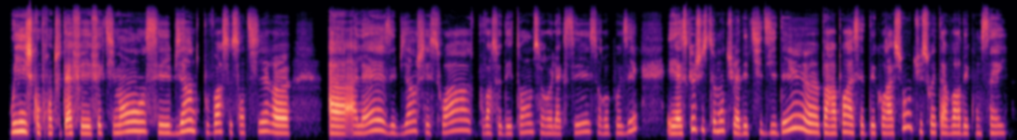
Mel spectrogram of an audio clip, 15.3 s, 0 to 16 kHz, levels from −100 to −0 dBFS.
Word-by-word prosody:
Oui, 235 +2 +6
je - - +10
comprends, 195 -1 -2
tout - - -4
à 185 +1 +7
fait. 190 -1 0
Effectivement, 215 +6 +1
c'est 205 -3 -1
bien 235 +8 +1
de 250 - -6
pouvoir 225 +3 -1
se 215 - -2
sentir, 235 +4 -3
heu, 195 -1 +8 0.6
à 185 -1 +8
à 195 - -1
l'aise 235 +3 0
et 195 - -6
bien 225 +8 -6
chez 215 -4 -5
soi, 250 +7 -3
pouvoir 195 0 -6
se - - -6
détendre, 205 +4 -8
se 210 - +4
relaxer, 190 +4 -7
se 225 -2 -7
reposer. 195 - -8 0.4
Et - - -1
est-ce 190 0 +4
que, 295 - -1
justement, 260 -3 0
tu 220 - -3
as 185 - +4
des 195 +1 -3
petites 190 +1 -4
idées, 255 - -1
heu, 220 -4 +3
par 205 -1 +1
rapport 190 +4 0
à 210 - +2
cette 200 -2 -5
décoration 195 - -1
ou - - -5
tu 275 -8 -9
souhaites 210 -1 -2
avoir 195 +1 0
des 190 -1 -6
conseils? 195 +1 -6
205 Hz, 195 wpm, -25 LUFS, 190-235 Hz, 0.6 s, je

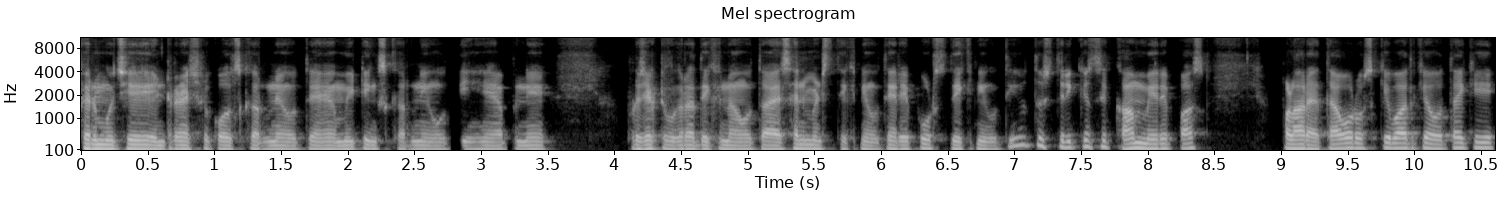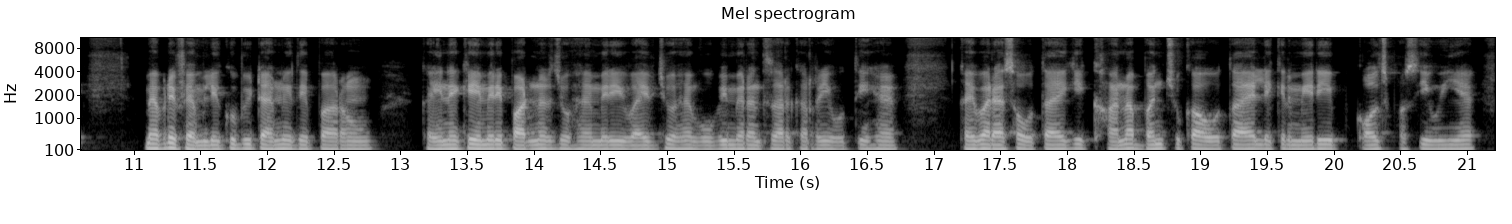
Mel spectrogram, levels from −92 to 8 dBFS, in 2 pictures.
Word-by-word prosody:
फिर 130 -2 +6
मुझे 125 0 +6
international 115 +1 +1
calls 115 -2 0
करने 110 -1 -1
होते 110 +2 -2
हैं, 110 0 +2
मीटिंग्स 115 0 +1
करनी 110 0 -2
होती 110 0 -4
हैं, 110 -1 0
अपने 110 +1 -1 0.7
प्रोजेक्ट 125 0 +1
वग़ैरह 115 +1 +1
देखना 115 0 0
होता 110 +1 0
है, - - +6
असाइनमेंट्स 120 +2 +1
देखने 110 0 -4
होते 105 +3 -1
हैं, - - +1
रिपोर्ट्स 125 +3 -2
देखनी 115 +1 -1
होती 110 - -6
हैं। 230 0 -5
तो 220 - -7
उस 205 +1 -4
तरीके 175 +2 -1
से 180 +1 -4
काम 135 +2 +4
मेरे 135 +1 +2
पास 140 +1 -2 0.5
पड़ा 130 -1 +6
रहता 120 +1 +2
है 135 - +4
और 145 0 +3
उसके 145 +2 -1
बाद 145 0 +3
क्या 145 -2 +1
होता 130 +4 0
है 150 - +1
कि 155 0 -1 0.5
मैं 135 - +6
अपने 145 +3 +5
फ़ैमिली 120 -2 +2
को 130 +2 -3
भी 130 +1 -2
टाइम 120 -2 +2
नहीं 125 -1 +1
दे 120 0 -1
पा 115 0 -1
रहा 115 0 -2
हूँ। 115 0 -3 0.4
कहीं 115 0 +1
न 125 0 +4
कहीं 130 0 +5
मेरे 125 0 +4
पार्टनर 115 +1 +3
जो 120 0 -3
हैं, 115 +1 -3
मेरी 120 0 +1
वाइफ़ 115 0 -1
जो 130 -3 -2
हैं 120 - -1
वो 115 0 -4
भी 120 +1 -1
मेरा 120 -1 0
इंतज़ार 115 +1 -2
कर 115 0 -7
रही 115 0 -3
होती 115 +1 -6
हैं। 115 -1 -2 0.5
कई 120 -1 +2
बार 125 -1 +4
ऐसा 120 +2 +2
होता 115 +1 -2
है 120 - +2
कि 130 0 -4
खाना 120 +3 0
बन 125 - +2
चुका 130 0 -1
होता 115 +1 0
है 125 +1 +4
लेकिन 120 0 -3
मेरी 120 +2 +1 0.2
कॉल्स 120 0 -2
फँसी 115 +3 -2
हुई 120 0 -2
हैं 125 0 -1
120 Hz, 250 wpm, -24 LUFS, 115-125 Hz, 0.7 s, फिर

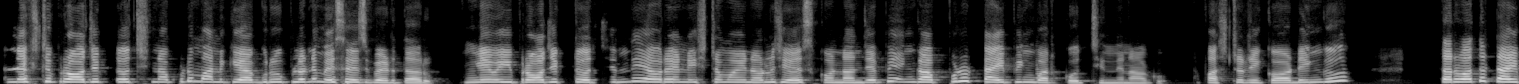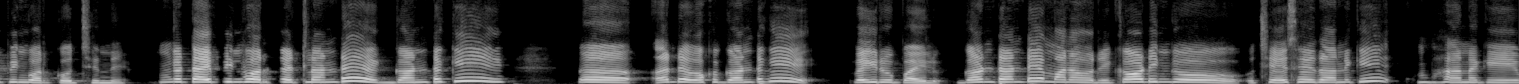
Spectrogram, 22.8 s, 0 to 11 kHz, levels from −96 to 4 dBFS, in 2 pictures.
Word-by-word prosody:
Next 360 +3 +1
project 345 0 +3
ఒచ్చినప్పుడు 340 +2 -5
మనకి 330 -3 -1
ఆ - - +6
గ్రూప్‌లోనే 335 +3 -1
మెసేజ్ 310 -1 +1
పెడతారు. 240 -4 0 0.3
ఇంగో 300 +2 +1 0.2
ఈ - - +2
ప్రాజెక్టొచ్చింది. 310 +2 0
ఎవరైనా 330 -1 0
ఇష్టమైనోళ్ళు 310 -1 -3
చేసుకోండి 280 0 -1
అని 270 0 -4
చెప్పి. 285 +7 -2
ఇంక 335 0 -2
అప్పుడు 390 +8 0 0.2
టైపింగ్ 305 0 +1
వర్కొచ్చింది 230 -4 -5
నాకు. 195 0 -9 0.4
ఫస్ట్ 255 +2 -2
రికార్డింగు 280 - -1 0.8
తర్వాత 345 +4 +5
టైపింగ్ 320 -4 +4
వర్కొచ్చింది. 235 -3 -4 0.3
ఇంక 335 +3 -2 0.2
టైపింగ్ 335 +1 +4
వర్క్ 330 +1 +1
ఎట్లంటే 315 +6 0 0.4
గంటకి 350 +9 +1 0.9
ఆహ్, 295 -3 +4 0.3
అంటే 330 +3 +1
ఒక 305 +1 -8
గంటకి 355 +9 0 0.5
1000 310 +2 +3
రూపాయలు. 255 -7 0 0.2
గంట 335 +3 +1
అంటే 345 +4 -1 0.2
మనం 310 -1 0 0.2
రికార్డింగు 340 +3 +2 0.6
చేసేదానికి 310 +4 -2 0.6
మనకి 285 -2 -3
310 Hz, 115 wpm, -22 LUFS, 285-335 Hz, 0.9 s, ఆ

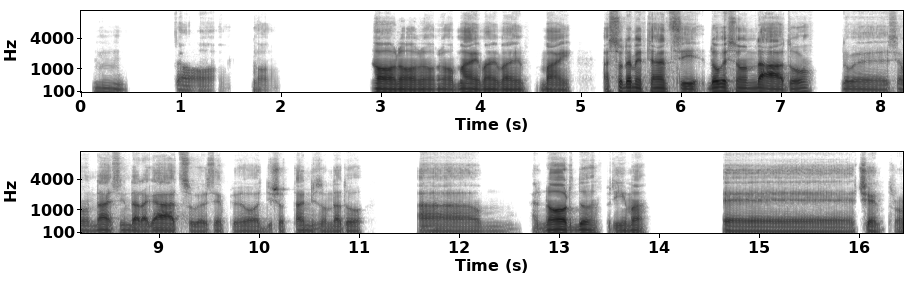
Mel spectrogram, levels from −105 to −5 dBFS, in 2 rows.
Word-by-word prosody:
Mh-mh. 90 -5 -11 0.5
No, 65 0 -10 0.4
no. 75 -1 -17 1.0
No, 85 -2 +7
no, 80 -1 +4
no, 80 0 0
no, 80 -1 -3
mai, 85 0 +3
mai, 80 0 +1
mai, 75 0 0 0.2
mai, 75 -3 -1 0.3
assolutamente, 100 -2 +3
anzi 85 -4 +2
dove 110 +1 +6
sono 100 -3 +1
andato, 90 -1 +4 0.2
dove 80 -3 -5
siamo 80 -2 -9
andati 80 +3 -1
sin 80 0 -9
da - - +1
ragazzo, 75 0 0
per 70 -1 -6
esempio, 70 +2 -9
a - - -6
diciott'anni 75 +4 -6
sono 70 +2 -10
andato 70 +1 -7 0.5
a 70 -1 -6
mhmm 65 -1 -22
al 70 - -15
nord 85 0 +5
prima, 75 +1 -4 0.7
ehm, 65 -3 -5
centro 60 -2 -6
75 Hz, 130 wpm, -25 LUFS, 70-80 Hz, 1.0 s, No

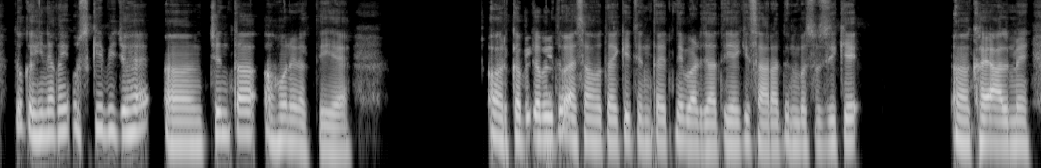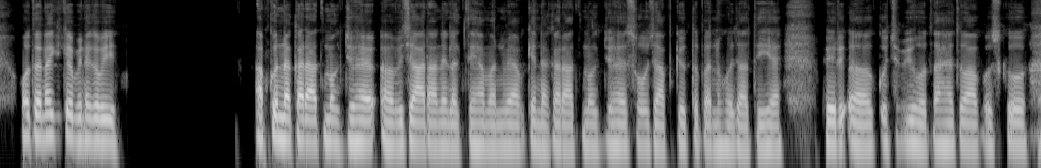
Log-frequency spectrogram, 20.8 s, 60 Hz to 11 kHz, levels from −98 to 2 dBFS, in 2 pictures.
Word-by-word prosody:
तो - - -1
कहीं 165 -3 +3
न 170 +1 +2
कहीं 185 +2 +1
उसकी 205 +1 -2
भी 190 0 -1
जो - - +5
है 185 +2 +3
अ, 130 - +1
चिंता 170 0 +3 0.2
होने 140 -1 +2
लगती 115 -1 -3
है। 105 0 0 1.4
और 150 -4 +4
कभी-कभी 145 0 +4
तो 180 +4 +2
ऐसा 140 +1 +1
होता 135 +1 -1
है 135 - +1
कि 145 - -1
चिंता 135 0 -3
इतनी 140 +3 -1
बढ़ 125 -2 +1
जाती 120 +1 0
है 125 - +2
कि 140 - -3
सारा 120 -1 +2
दिन 125 0 -4
बस 125 0 -4
उसी 130 +1 -3
के 140 +2 +1 1.0
अ, 135 -2 +4
ख़्याल 135 -2 +5
में, 130 0 0 0.4
होता 155 0 +3
है 155 - +4
ना 160 - +4
कि 155 - -6
कभी 145 -2 +1
न 145 0 0
कभी 135 -2 +3 1.4
आपको 155 - +4
नकारात्मक 135 -2 +3
जो 135 - +2
है 130 -1 +4
अ, - - +2
विचार 120 0 +2
आने 120 0 0
लगते 115 0 -3
हैं, 120 - 0
मन 115 0 -2
में 120 - 0
आपके 115 +2 -3
नकारात्मक 115 0 -3
जो 125 - -3
है 120 -1 0
सोच 120 +1 -5
आपकी 115 +2 -3
उत्पन्न 115 0 -4
हो 110 - -2
जाती 110 +1 -3
है। 110 -1 -1 0.4
फिर 125 -1 +3
अ, 115 -3 +2
कुछ 130 -1 -7
भी 130 0 -7
होता 125 -1 -1
है, 120 - -1
तो 125 +1 -3
आप 115 -1 -1
उसको 120 +1 -2
अ, - - -11
130 Hz, 205 wpm, -24 LUFS, 120-140 Hz, 1.4 s, जो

